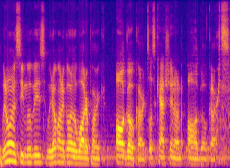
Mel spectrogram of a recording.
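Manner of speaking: ordinary talk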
